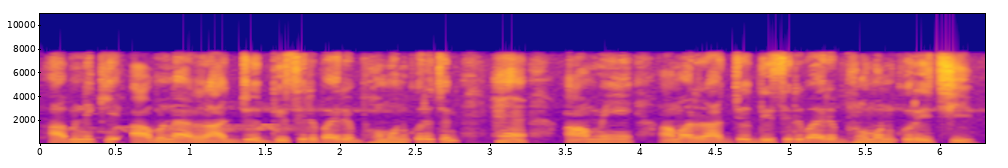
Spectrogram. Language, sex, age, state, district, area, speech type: Bengali, male, 30-45, West Bengal, Jhargram, rural, spontaneous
